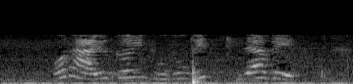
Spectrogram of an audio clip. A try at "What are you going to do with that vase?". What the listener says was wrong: With ▁咬 舌 好 不 好 ？ ▁With ▁咬 了 吗 ？ ▁With ▁上 齿 咬 下 ， 把 舌 头 放 在 上 齿 和 下 齿 中 间 。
